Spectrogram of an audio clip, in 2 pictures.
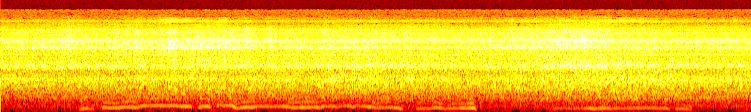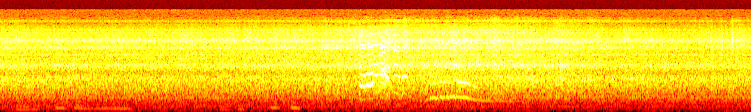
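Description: Whitewater river rapids rushing around a raft: a steady hiss of fast-moving water. About three-quarters of the way through, a brief high cry rises and falls over the water noise.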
